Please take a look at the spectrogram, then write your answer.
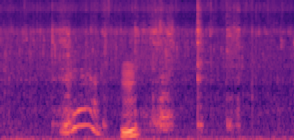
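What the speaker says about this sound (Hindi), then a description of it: "लहसुन डाल दी थोड़ा अच्छा से फ्राई होने दे" Garlic fries in a pan for a Chhattisgarhi phatka dish with chilli and fenugreek, a low steady sizzle under brief voiced sounds and a sharp stirring knock near the middle.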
